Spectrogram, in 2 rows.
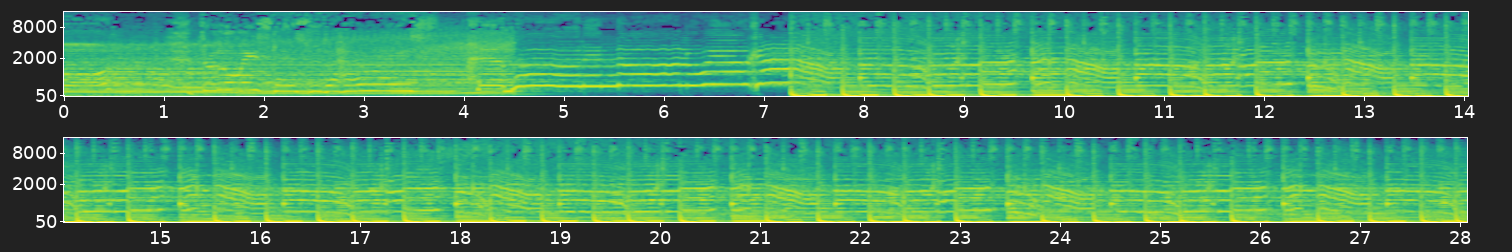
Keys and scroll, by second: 0.4 ctrl+d, 1.6 ctrl+d, 3.5 ctrl+d, 4.6 ctrl+d.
